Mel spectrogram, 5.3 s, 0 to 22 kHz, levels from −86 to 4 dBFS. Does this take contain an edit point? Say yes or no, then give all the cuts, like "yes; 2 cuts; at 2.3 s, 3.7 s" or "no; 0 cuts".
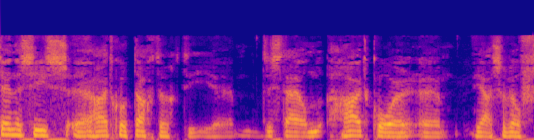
yes; 1 cut; at 1.3 s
